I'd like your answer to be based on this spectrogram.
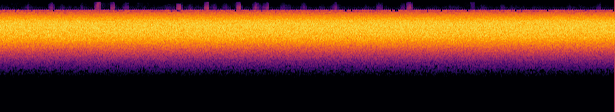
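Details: Simulated cicada-like tinnitus: a steady high-pitched hiss with no low tones, offered for comparison with ringing, buzzing or hissing in the ears.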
